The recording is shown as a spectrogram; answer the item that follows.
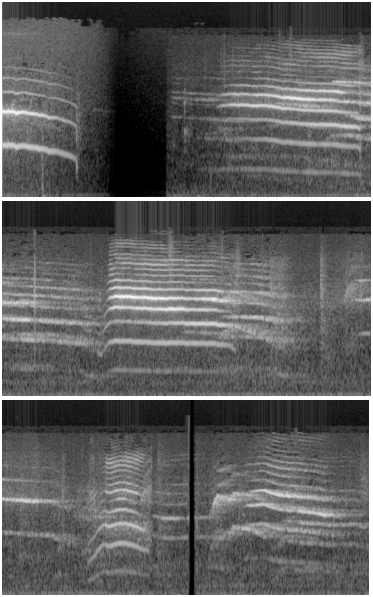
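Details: Several kittens frolicking on farm grass with dogs, rabbits, cows and mice meow one after another in a busy, overlapping chorus of high, rising and falling cries after a brief silence.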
